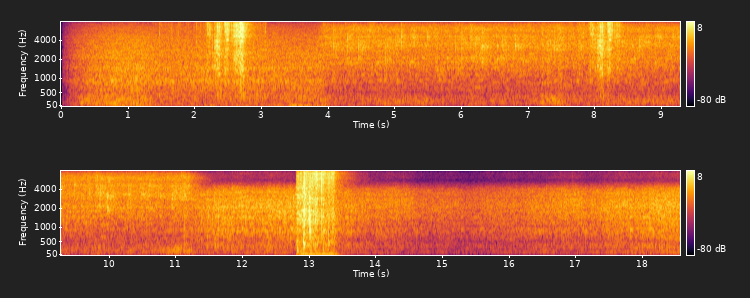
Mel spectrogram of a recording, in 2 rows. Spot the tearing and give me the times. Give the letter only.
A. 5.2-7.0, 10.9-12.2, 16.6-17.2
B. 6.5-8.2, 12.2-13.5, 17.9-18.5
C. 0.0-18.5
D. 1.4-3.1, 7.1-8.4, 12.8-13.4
D.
